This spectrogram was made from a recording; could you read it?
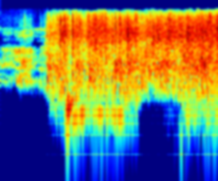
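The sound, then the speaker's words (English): An audience bursts into applause, a dense wash of many hands clapping that swells quickly and holds steady, with a few voices whooping and cheering through it, welcoming a saxophonist guest onto the show The Working Hour. “I love the claps.”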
